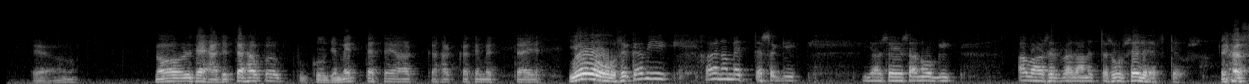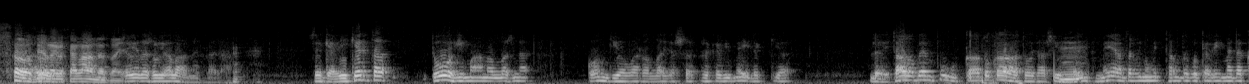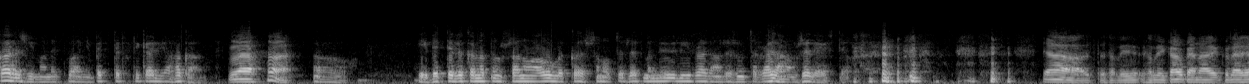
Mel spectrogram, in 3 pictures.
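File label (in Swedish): Övertorneå Norrbotten, dialekter, svenska sagor; Folkminnen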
